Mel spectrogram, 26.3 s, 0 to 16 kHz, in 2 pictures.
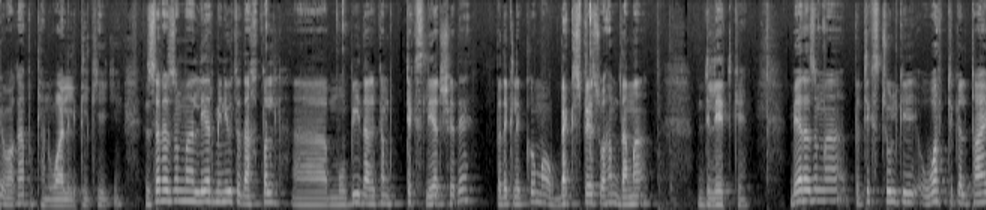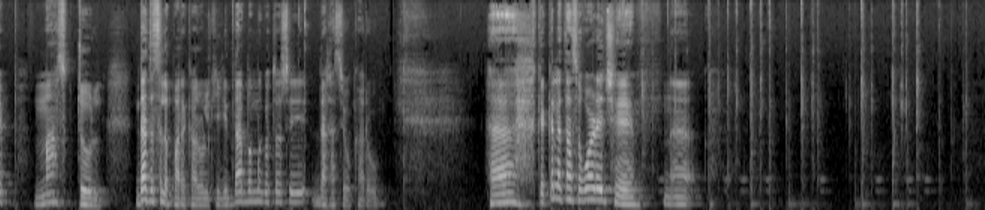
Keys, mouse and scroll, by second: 9.4 BackSpace, 12.5 right click, 23.1 ctrl+z, 23.5 ctrl+z, 24.0 ctrl+z, 25.3 ctrl+z, 26.0 ctrl+z.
